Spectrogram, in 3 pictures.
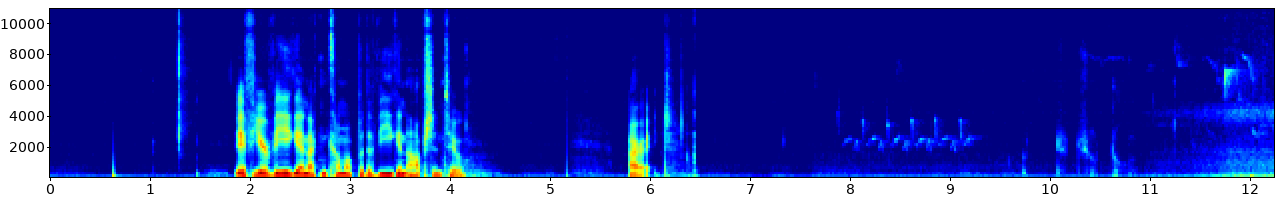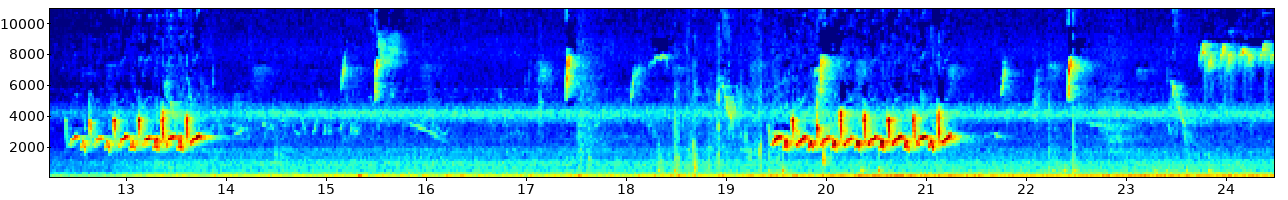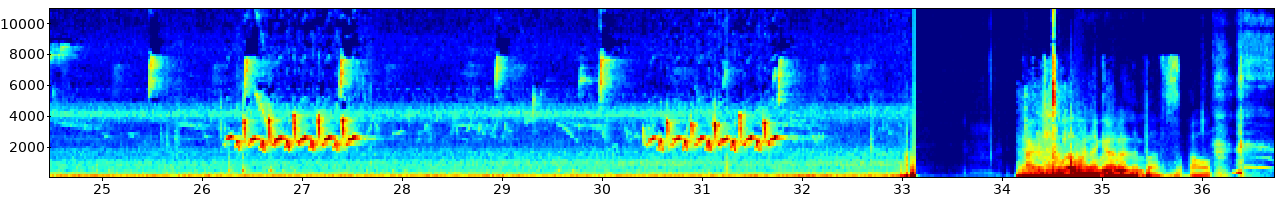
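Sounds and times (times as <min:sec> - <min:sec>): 
steady hum: 0:00.0 - 0:36.7
speech: 0:01.8 - 0:04.3, 0:05.8 - 0:06.3
bird singing in a backyard in the morning: 0:11.0 - 0:33.0.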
